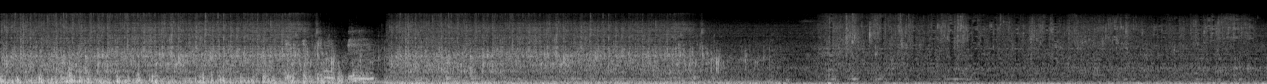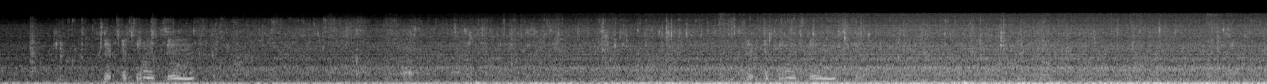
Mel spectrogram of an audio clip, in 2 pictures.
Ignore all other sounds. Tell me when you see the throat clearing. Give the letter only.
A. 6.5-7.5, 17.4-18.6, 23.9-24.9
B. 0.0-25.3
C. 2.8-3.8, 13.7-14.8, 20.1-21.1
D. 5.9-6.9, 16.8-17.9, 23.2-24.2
C.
